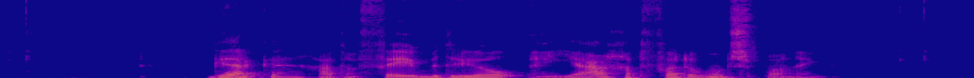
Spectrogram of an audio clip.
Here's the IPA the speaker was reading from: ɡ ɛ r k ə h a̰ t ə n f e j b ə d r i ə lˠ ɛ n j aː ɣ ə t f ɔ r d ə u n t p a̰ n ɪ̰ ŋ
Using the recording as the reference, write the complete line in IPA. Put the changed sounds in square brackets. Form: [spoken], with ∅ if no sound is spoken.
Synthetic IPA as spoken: ɡ ɛ r k ə h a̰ t ə n f e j b ə d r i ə lˠ ɛ n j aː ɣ ə t f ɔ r d ə u n [s] p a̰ n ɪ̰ ŋ

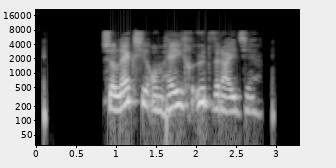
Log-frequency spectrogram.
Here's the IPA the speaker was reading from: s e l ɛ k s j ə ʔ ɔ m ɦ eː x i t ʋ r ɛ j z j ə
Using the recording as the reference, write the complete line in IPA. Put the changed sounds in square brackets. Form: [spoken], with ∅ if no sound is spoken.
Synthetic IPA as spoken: s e l ɛ k s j ə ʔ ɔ m ɦ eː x [y] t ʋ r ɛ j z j ə

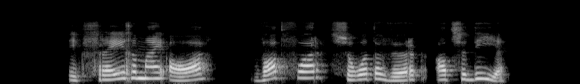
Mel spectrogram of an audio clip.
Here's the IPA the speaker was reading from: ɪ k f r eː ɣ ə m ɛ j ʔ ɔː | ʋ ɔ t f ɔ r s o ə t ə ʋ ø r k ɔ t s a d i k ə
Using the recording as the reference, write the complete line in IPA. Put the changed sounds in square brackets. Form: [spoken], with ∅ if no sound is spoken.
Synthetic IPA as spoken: ɪ k f r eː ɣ ə m ɛ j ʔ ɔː | ʋ ɔ t f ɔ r s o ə t ə ʋ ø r k ɔ t s [ə] d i [∅] ə

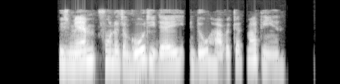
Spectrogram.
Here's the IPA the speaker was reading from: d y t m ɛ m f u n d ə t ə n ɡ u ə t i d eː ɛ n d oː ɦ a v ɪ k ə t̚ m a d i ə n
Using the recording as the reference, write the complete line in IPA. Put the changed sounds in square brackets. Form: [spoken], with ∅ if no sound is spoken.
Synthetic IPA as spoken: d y [s] m ɛ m f u n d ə t ə n ɡ u ə t i d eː ɛ n d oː ɦ a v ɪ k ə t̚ m a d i ə n

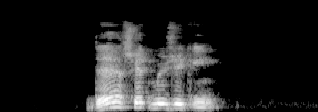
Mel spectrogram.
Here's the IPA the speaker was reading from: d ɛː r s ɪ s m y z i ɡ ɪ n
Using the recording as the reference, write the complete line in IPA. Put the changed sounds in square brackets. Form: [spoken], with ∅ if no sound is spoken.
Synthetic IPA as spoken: d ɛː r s ɪ [t] m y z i [k] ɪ n

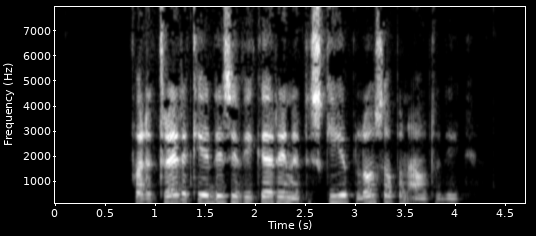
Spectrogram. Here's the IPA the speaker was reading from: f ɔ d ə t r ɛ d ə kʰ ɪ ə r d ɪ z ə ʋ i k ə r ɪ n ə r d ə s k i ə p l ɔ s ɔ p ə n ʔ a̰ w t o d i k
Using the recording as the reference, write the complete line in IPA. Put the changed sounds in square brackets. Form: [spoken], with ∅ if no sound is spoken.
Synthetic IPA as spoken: f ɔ d ə t r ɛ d ə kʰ ɪ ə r d ɪ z ə ʋ i k ə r ɪ n ə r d ə s k i ə p l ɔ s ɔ p ə n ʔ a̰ w t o d i k

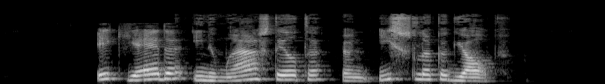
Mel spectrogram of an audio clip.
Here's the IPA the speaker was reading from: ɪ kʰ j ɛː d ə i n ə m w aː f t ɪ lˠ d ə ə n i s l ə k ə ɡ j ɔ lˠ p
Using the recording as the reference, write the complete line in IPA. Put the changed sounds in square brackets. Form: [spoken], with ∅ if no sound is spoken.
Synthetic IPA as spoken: ɪ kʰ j ɛː d ə i n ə m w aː [s] t ɪ lˠ [t] ə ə n i s l ə k ə ɡ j ɔ lˠ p

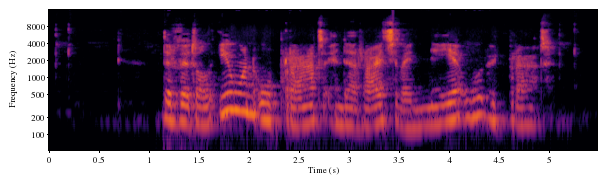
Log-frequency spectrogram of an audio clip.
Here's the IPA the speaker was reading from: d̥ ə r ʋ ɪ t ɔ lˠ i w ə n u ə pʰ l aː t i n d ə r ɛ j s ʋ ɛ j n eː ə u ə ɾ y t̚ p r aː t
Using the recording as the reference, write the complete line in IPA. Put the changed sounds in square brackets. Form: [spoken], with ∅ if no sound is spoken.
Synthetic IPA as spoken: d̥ ə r ʋ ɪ t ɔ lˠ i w ə n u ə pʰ [r] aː t [ɛ] n d ə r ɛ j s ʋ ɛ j n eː ə u ə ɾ y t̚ p r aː t

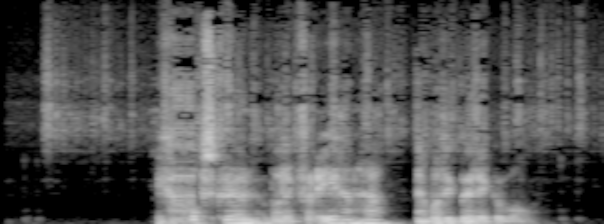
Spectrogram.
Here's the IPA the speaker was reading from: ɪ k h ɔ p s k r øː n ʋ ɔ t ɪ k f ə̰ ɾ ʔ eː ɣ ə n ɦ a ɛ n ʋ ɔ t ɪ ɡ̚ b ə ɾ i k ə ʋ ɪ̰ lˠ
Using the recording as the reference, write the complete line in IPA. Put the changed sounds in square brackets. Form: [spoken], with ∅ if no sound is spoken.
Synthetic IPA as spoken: ɪ k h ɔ p s k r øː n ʋ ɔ t ɪ k f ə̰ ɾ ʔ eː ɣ ə n ɦ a ɛ n ʋ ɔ t ɪ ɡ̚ b ə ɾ [ɪ] k ə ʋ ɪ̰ lˠ

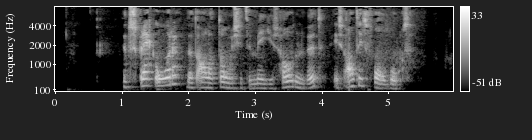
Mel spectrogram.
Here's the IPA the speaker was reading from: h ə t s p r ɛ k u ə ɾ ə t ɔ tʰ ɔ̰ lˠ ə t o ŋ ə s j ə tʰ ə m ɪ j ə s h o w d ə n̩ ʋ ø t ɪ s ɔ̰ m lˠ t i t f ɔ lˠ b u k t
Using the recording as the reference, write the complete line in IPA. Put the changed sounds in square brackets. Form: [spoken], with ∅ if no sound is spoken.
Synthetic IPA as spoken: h ə t s p r ɛ k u ə ɾ ə [d] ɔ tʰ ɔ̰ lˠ ə t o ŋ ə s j ə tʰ ə m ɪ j ə s h o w d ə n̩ ʋ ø t ɪ s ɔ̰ [∅] lˠ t i t f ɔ lˠ b u k t

